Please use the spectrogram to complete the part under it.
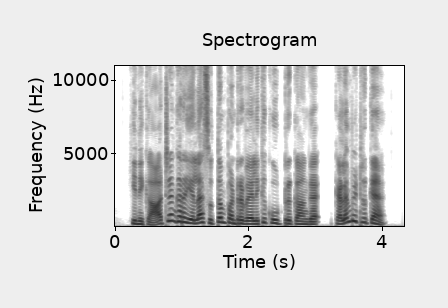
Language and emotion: Tamil, happy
